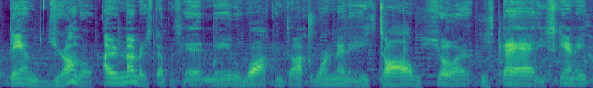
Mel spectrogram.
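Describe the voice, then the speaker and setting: A man telling a rambling, profane anecdote in a casual spoken style. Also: on the high side. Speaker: storyteller.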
